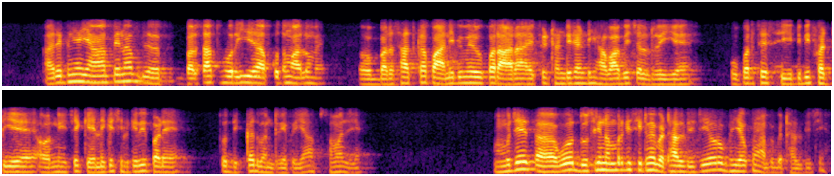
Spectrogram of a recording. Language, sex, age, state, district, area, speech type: Hindi, male, 18-30, Madhya Pradesh, Balaghat, rural, conversation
